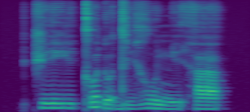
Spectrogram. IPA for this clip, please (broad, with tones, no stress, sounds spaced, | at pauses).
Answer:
t͡ʃ iː˦ j i˦ kʼ ʊ˦ ɗ ʊ˨ d i˨ ɣ u˦˨ ɲ i˨ h a˦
